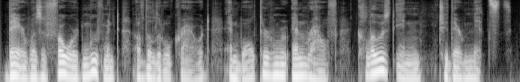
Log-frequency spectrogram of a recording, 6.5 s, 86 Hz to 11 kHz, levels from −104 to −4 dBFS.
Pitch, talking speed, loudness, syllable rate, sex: 105 Hz, 165 wpm, -18 LUFS, 4.5 syllables/s, male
